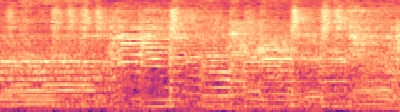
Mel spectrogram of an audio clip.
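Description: Live country band playing an instrumental passage led by electric guitar, with drums keeping the beat.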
